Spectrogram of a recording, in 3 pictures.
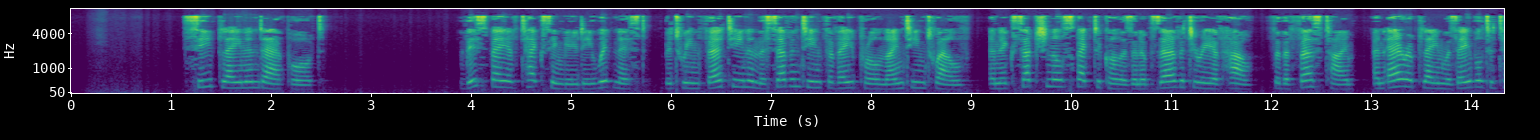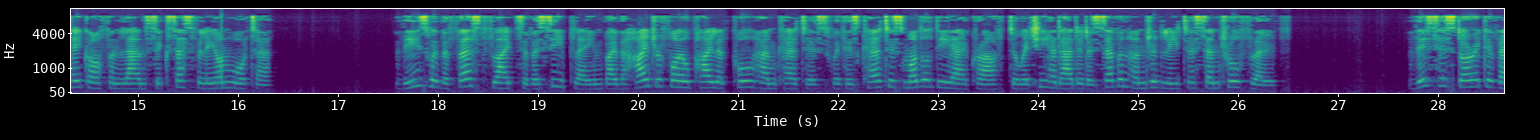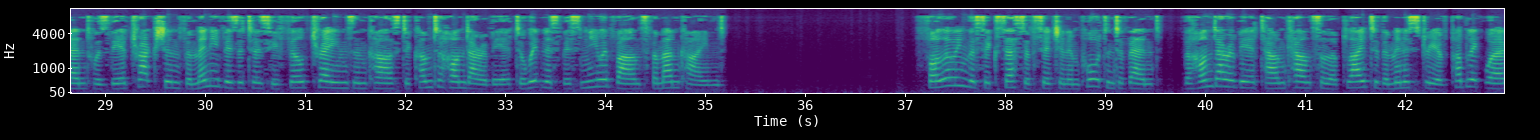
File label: ENG; Hidroplano y aeropuerto; audio guide hondarribia tourist route by sea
